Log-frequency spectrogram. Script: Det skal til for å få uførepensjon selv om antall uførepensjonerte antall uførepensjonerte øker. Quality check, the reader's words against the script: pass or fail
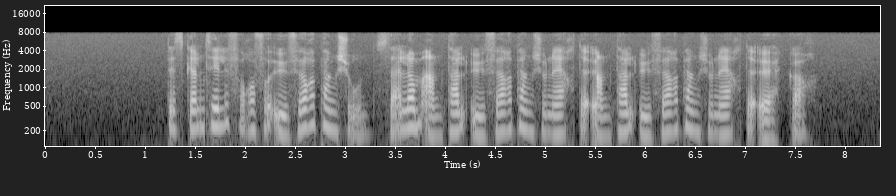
pass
